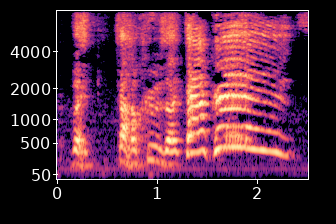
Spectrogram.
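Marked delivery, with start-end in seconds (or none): 1.3-2.3 mock screaming, higher and louder. Imitating a cartoon character who screams his own name: imitating a cartoon character screaming. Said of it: "So he's just screaming out his own name?".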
